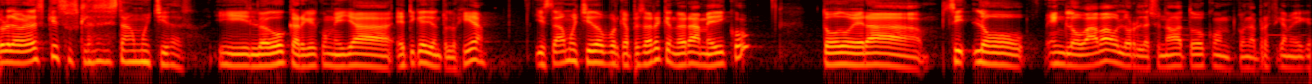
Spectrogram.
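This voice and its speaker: Pitched fairly high, a man talks at a fairly quick pace with ordinary pitch variation in an unremarkable speaking voice. The recording is very clean with a silent background, and the sound is dry and close with no echo. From Cancún, Mexico. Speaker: medical student. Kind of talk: casual chat.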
